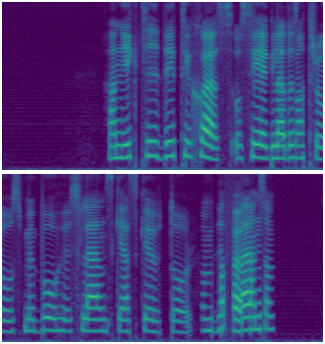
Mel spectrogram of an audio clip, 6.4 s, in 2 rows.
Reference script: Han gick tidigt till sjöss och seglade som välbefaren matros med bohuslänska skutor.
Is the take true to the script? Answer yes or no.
no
